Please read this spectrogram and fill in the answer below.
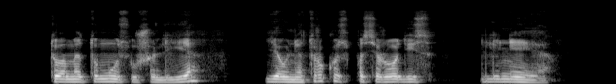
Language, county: Lithuanian, Tauragė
